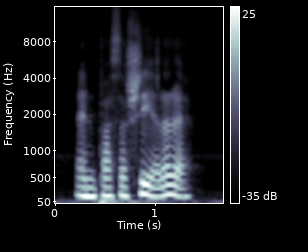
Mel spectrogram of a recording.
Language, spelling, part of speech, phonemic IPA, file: Swedish, passagerare, noun, /pasa²ɧeːˌrarɛ/, Sv-passagerare.ogg
- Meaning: a passenger (one who rides in a vehicle but does not operate it)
